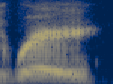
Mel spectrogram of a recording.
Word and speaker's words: Rea: Last name is Ray, and it's spelled R-E-A.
